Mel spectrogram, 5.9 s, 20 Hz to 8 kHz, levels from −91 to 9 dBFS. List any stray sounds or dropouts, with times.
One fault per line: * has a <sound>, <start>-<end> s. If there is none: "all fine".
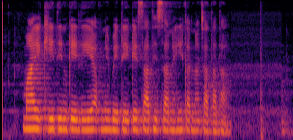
* has a thud, 5.2-5.4 s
